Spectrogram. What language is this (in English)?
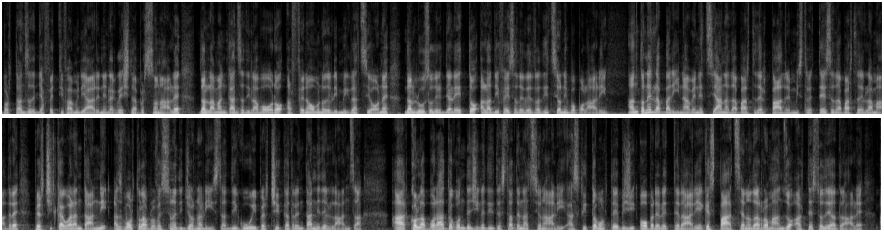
Italian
